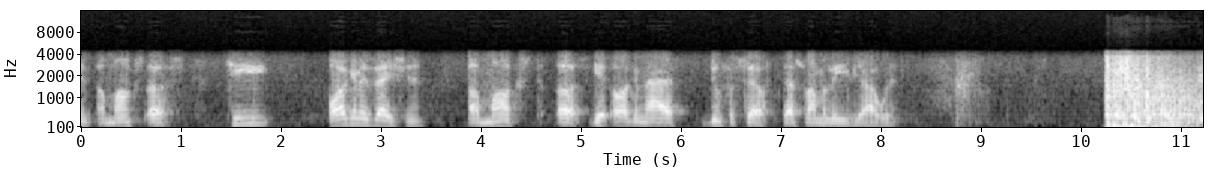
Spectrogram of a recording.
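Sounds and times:
speech: 0.0s - 8.2s
bomb explosion sound effect: 10.2s - 11.2s.

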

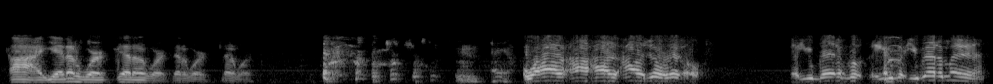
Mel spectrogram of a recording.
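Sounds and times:
speech: 0.1s - 2.6s, 3.2s - 7.2s, 7.9s - 9.9s
man coughing harshly: 3.2s - 5.2s, 8.8s - 9.1s.

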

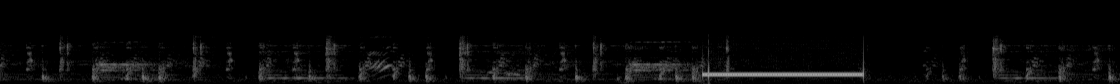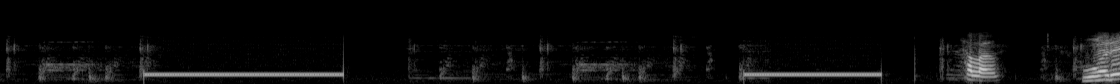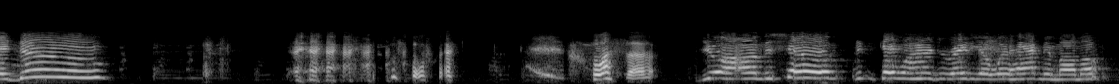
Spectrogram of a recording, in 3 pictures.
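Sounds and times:
telephone dial tone: 7.0s - 8.7s, 12.6s - 14.6s, 18.7s - 20.0s
speech: 20.9s - 21.2s, 22.0s - 23.5s, 25.5s - 27.0s, 28.4s - 28.9s, 29.6s - 33.5s
laughter: 25.3s - 27.0s.

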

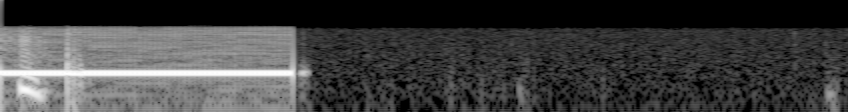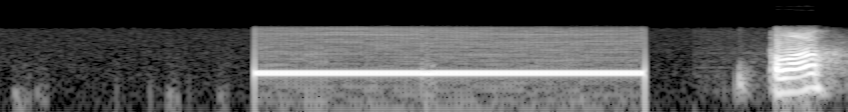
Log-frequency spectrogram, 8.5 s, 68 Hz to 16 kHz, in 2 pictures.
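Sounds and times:
telephone dialing tone on an outgoing call: 0.0s - 1.6s, 5.5s - 7.5s
speech: 8.2s - 8.4s.

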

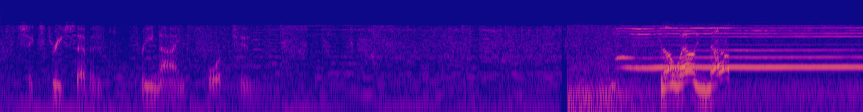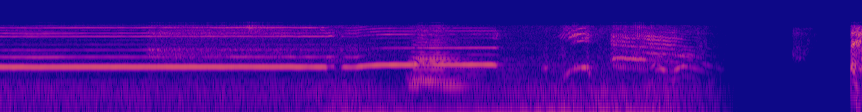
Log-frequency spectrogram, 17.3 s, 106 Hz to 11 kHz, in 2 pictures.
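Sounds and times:
speech: 0.3s - 2.8s, 6.6s - 7.5s
train rumbling on rails: 5.7s - 15.8s
train horn: 5.9s - 14.1s.

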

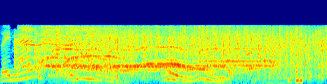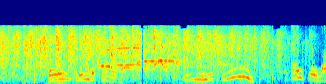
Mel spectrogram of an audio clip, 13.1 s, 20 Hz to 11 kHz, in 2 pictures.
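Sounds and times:
speech: 0.0s - 2.0s, 3.3s - 4.9s, 7.5s - 9.4s
audience applauding: 0.3s - 13.0s
scattered voices and cheers: 0.4s - 6.0s, 7.5s - 11.6s.

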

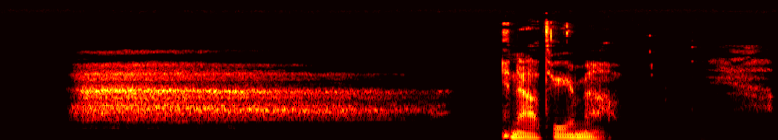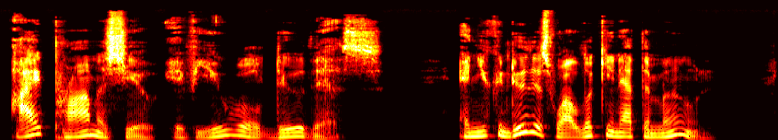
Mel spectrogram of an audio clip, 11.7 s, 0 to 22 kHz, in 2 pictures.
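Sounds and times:
nasal inhale through the left nostril: 0.5s - 3.5s
speech: 3.8s - 4.6s, 5.9s - 11.2s.

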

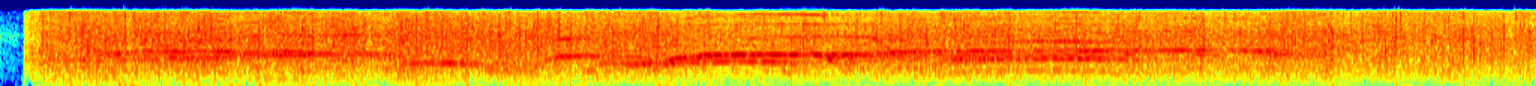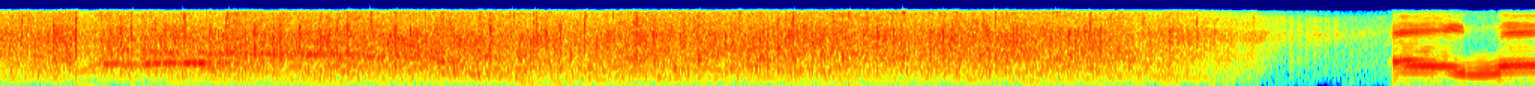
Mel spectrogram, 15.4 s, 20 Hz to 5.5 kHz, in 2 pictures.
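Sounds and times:
sustained applause from a sizable audience: 0.0s - 14.4s
audience cheers and whoops: 0.1s - 7.0s, 8.0s - 10.4s.

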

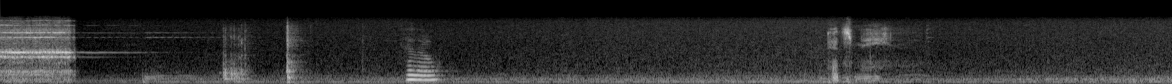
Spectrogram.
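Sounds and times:
telephone bell ringing: 0.0s - 2.4s
speech: 4.1s - 4.5s.

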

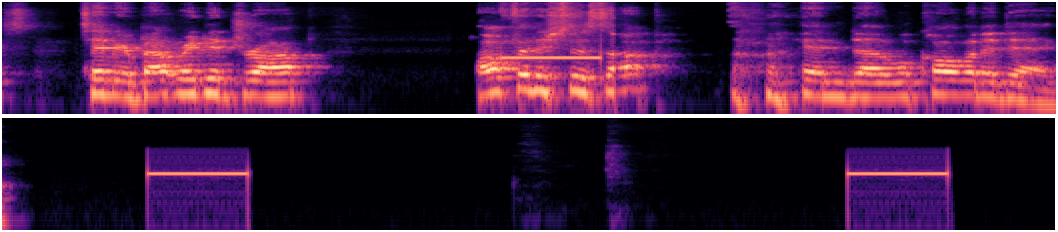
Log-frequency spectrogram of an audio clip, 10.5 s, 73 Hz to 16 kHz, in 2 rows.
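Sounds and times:
speech: 0.0s - 1.7s, 2.4s - 5.4s
loud electronic beeps on a caller's phone line: 2.4s - 3.2s, 6.0s - 6.6s, 9.5s - 10.0s.

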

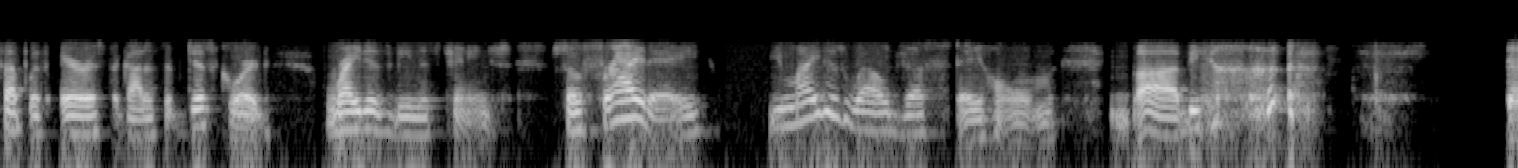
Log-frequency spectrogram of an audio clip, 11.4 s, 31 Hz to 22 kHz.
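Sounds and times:
speech: 0.0s - 10.5s
person laughing: 9.0s - 10.6s
person coughing: 9.0s - 10.7s.

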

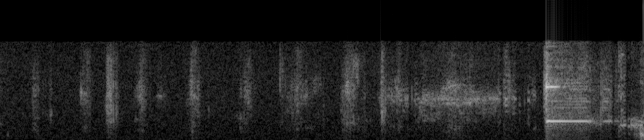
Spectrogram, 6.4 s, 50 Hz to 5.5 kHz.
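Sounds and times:
house doorbell ringing: 5.5s - 6.3s.

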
